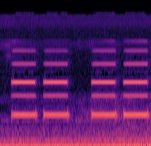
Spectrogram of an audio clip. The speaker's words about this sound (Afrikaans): Die Sportage EX is nogal heel luuks en bied ook 'n lang lys veiligheidskenmerke soos blindekol waarskuwing. In Trirat gee hy vir jou 'n waarskuwing van die verkeer wat agter jou verbyry.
